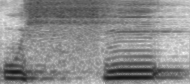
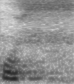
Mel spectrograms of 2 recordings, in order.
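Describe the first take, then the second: First: The word ends with a short vowel sound. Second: The word ends without any vowel sound. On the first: The speaker calls it wrong. "우시 안 하고" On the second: The speaker calls it right. "무성시아바 발음을 안 해주시면 돼요"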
